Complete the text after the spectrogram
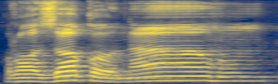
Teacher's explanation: را موٹی پڑی جائے گی، اور قاف میں قلقلہ ہے، حروف قلقلہ قاف طا با جیم دال، جب یہ ساکن آ جائے تو اس میں قلقلہ ہوگا، آواز میں جنبش ہوگی۔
